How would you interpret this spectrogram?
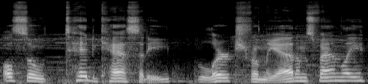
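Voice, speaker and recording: A man's voice: a little high, animated, a little slow, soft background music. A man narrating a scripted comedic cartoon review as the host, with a sarcastic, profane delivery.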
